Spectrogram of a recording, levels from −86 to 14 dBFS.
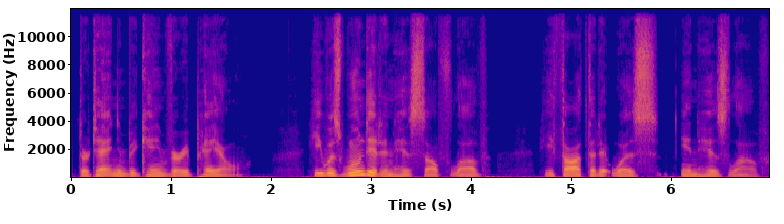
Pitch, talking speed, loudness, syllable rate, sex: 115 Hz, 165 wpm, -20 LUFS, 4.4 syllables/s, male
